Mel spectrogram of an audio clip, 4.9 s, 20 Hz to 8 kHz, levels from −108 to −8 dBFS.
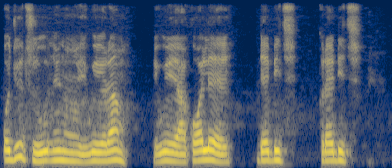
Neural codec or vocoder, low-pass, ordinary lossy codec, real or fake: none; 7.2 kHz; none; real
